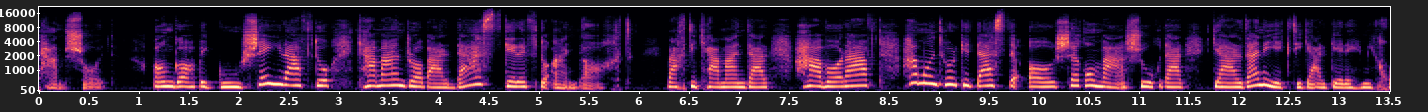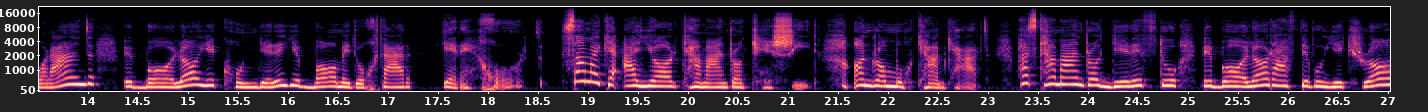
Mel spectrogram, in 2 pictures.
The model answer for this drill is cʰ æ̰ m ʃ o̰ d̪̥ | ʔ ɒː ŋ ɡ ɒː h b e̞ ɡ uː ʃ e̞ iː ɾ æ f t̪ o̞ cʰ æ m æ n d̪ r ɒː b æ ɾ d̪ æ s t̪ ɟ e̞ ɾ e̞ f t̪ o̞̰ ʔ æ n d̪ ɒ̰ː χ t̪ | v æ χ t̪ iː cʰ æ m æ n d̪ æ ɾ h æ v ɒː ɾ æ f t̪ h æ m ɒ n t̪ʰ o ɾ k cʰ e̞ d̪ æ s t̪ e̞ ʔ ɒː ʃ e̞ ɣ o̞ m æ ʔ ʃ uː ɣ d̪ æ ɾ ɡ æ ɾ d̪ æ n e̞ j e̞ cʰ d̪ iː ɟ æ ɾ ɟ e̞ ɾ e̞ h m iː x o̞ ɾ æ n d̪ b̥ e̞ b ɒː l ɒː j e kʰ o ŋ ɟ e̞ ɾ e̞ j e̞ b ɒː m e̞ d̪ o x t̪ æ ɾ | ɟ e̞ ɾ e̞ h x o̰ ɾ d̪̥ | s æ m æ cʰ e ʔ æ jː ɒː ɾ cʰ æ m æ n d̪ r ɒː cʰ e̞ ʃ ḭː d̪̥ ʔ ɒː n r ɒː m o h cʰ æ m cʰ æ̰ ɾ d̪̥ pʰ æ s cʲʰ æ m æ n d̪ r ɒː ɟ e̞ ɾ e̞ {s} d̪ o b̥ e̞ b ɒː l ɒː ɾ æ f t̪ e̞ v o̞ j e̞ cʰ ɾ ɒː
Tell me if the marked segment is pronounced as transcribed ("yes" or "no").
no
